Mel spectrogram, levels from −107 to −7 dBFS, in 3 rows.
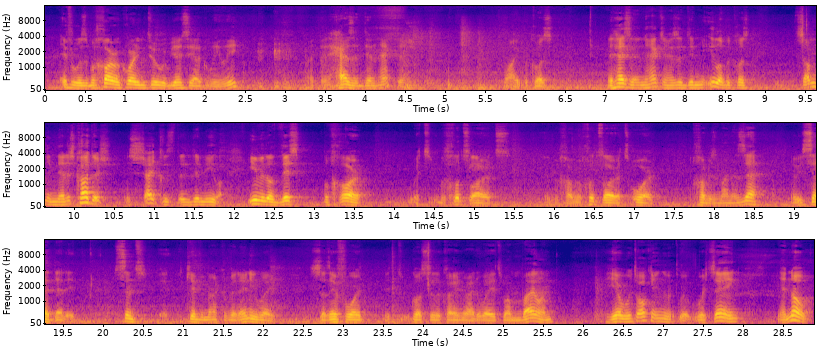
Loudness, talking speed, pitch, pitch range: -24 LUFS, 160 wpm, 115 Hz, 105-130 Hz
